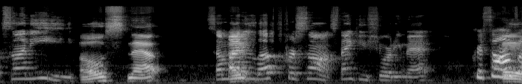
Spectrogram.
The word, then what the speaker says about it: croissant: Somebody loves croissants. Thank you, Shorty Matt. Croissants are fire. You about to cosplay this pumpkin? I never said phonetically. It's because it's French. So it says it's a croissant.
